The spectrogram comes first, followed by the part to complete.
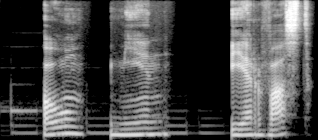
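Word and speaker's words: Hou mijn bier vast: It's pronounced Hou Mien Bier Vast.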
